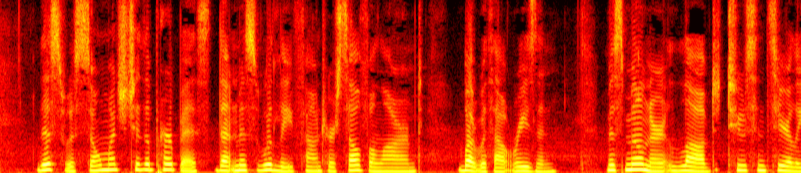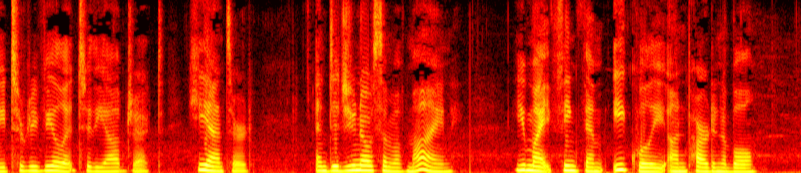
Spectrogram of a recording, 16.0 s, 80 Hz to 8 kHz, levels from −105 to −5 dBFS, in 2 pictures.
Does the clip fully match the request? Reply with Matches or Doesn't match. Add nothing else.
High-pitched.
Matches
